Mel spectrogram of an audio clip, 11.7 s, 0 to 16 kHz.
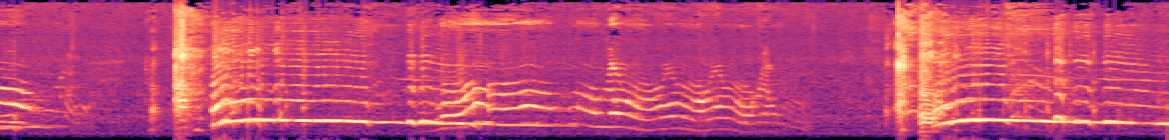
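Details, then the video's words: Frito, a pet dog, howling along with the family in August 2012: long sustained howls with wavering, bending pitch, rising into a strong tone, pausing, then starting again, with human voices mixed in. "Getting Frito to Howl"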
